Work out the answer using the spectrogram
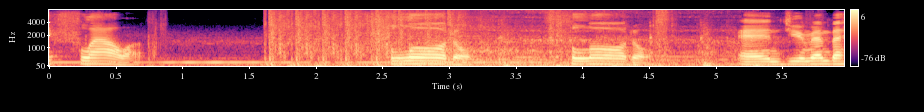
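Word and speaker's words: floro: you remember so how do you say flower Flor Flor and do you remember how to say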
